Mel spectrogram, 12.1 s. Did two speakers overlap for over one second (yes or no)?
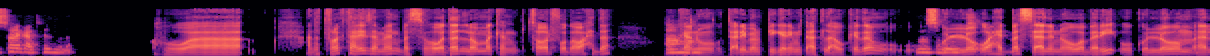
no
